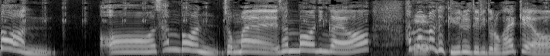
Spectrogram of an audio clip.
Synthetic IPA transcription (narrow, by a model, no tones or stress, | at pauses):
bʌn | ʌsʰambʌnt͡ɕʌŋmaɭsʰambʌɲinɡajohanbʌnmbʌndokjoeɾɯɭt̬ɯɾidoɾokhaɭk͈e̞jo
